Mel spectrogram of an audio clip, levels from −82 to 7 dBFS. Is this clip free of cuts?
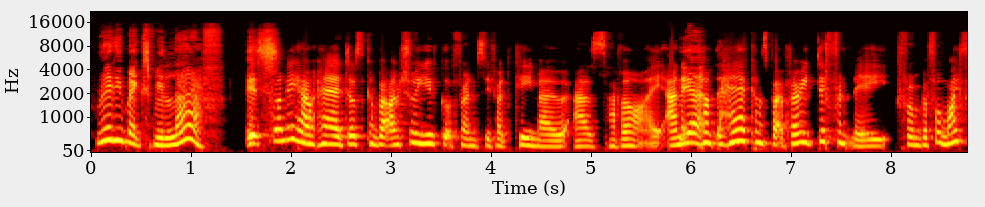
yes; 0 cuts

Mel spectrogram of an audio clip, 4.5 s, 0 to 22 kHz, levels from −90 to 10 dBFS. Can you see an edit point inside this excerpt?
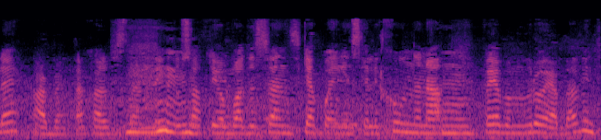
no; 0 cuts

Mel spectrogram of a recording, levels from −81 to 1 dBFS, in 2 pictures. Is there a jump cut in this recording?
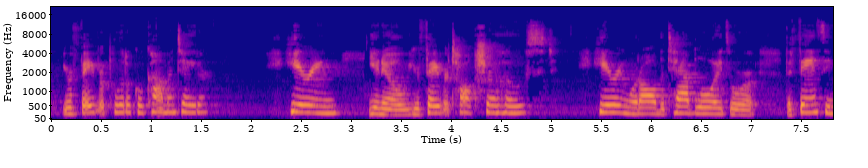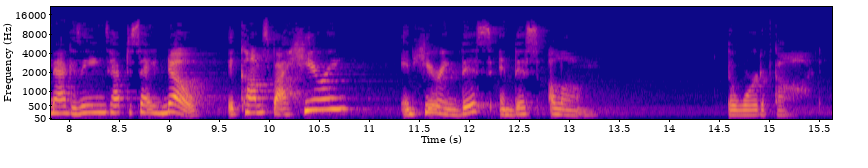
yes; 1 cut; at 3.1 s

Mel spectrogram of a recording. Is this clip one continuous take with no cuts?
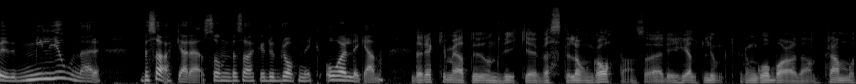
no; 1 cut; at 4.1 s

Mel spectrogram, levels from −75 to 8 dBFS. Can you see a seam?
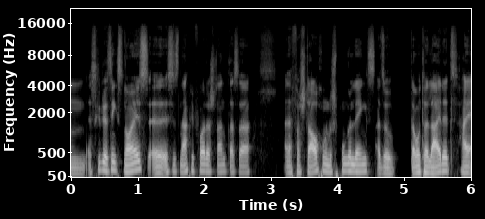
yes; 1 cut; at 4.5 s

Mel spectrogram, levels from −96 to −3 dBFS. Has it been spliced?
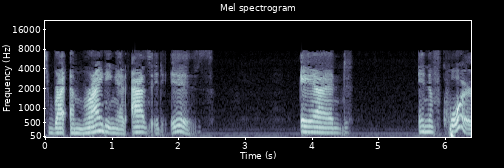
no; 0 cuts

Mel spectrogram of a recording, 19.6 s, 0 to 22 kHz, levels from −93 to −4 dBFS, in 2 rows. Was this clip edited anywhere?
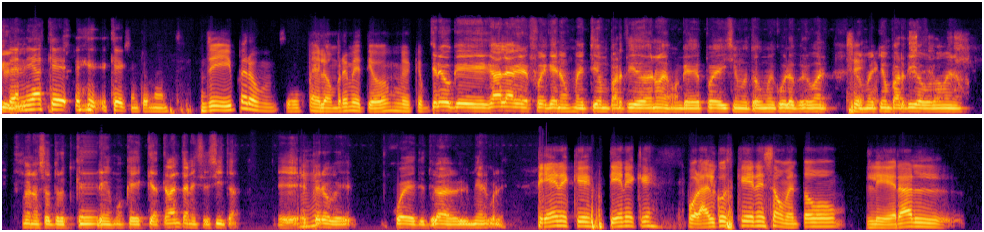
yes; 3 cuts; at 1.2 s, 10.0 s, 18.4 s

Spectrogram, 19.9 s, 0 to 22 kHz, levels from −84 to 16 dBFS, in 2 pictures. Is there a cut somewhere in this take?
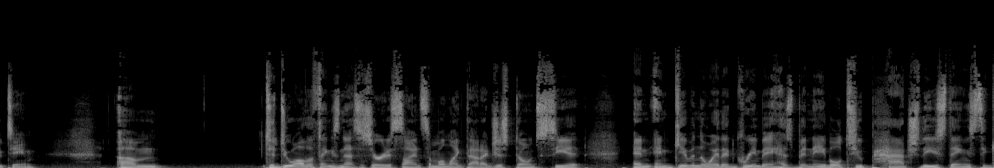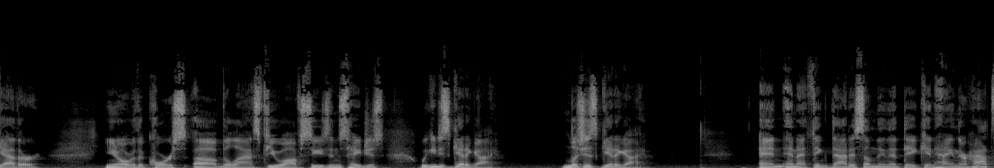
yes; 1 cut; at 17.5 s

